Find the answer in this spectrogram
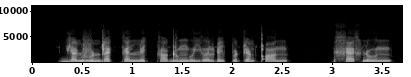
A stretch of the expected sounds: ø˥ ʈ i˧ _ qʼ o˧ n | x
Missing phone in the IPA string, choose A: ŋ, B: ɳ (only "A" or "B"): B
